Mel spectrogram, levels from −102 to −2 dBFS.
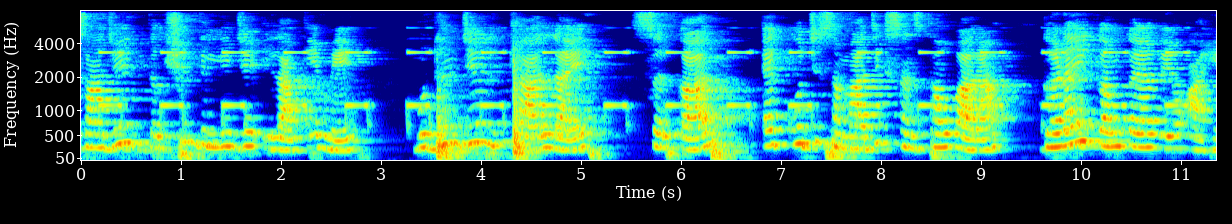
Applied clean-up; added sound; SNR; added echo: classical method WPE with log-MMSE.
